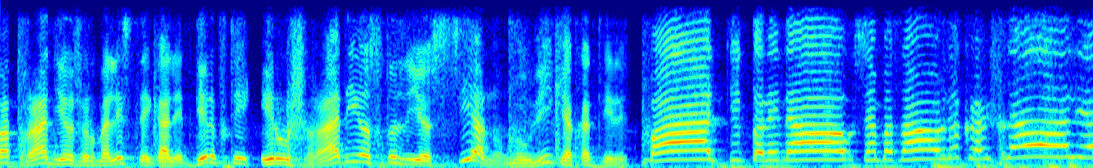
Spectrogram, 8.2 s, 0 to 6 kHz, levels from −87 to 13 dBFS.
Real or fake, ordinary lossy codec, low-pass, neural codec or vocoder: fake; Opus, 16 kbps; 5.4 kHz; codec, 16 kHz, 0.9 kbps, LongCat-Audio-Codec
